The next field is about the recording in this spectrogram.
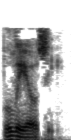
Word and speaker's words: Bugliosi: Ooh, I've got to learn that. Bugliosi. The G is silent.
